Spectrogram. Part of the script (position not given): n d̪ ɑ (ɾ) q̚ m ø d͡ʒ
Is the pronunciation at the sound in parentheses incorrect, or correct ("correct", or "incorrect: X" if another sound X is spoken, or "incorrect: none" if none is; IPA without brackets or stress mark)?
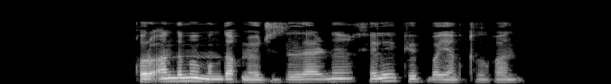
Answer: incorrect: none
